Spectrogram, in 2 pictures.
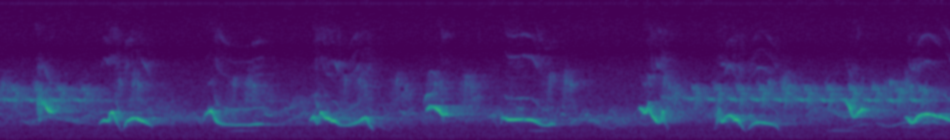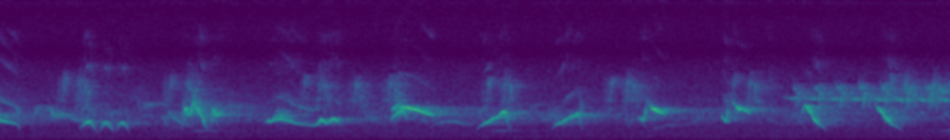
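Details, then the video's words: Sustained bird song: rapid, varied whistled notes repeated in rhythmic bursts, with a high buzzy trill at intervals and a soft hiss throughout. "пение птицы"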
